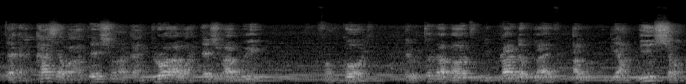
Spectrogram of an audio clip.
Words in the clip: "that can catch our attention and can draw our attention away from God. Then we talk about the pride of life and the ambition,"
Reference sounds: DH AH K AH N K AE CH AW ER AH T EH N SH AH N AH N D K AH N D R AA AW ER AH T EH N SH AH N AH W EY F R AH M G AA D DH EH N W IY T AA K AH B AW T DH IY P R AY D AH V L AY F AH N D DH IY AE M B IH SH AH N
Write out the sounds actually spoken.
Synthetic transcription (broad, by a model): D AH K AH N K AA SH AW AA AH T EH N SH AH N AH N K AH N D R AA AW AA AH T EH N SH AH N AH W EY F R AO M G AA D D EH W IY T AA K AH B AW T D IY P R AY D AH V L AY F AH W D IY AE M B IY SH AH N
